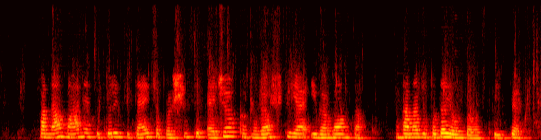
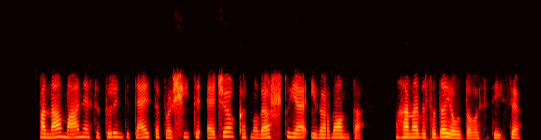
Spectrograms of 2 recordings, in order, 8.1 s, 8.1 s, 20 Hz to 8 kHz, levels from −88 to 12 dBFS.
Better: second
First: noise reduction (neural separator model SepFormer DNS4)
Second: none

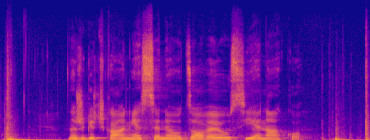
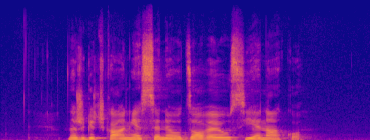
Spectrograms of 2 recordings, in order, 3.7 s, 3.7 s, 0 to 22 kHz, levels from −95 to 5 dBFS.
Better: second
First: background sound (Motor vehicle (road)); 1 dB below the speech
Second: none

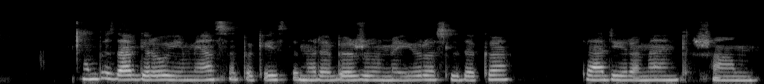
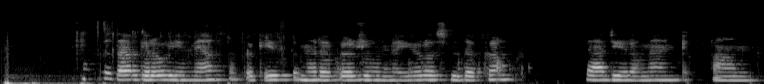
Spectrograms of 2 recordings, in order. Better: first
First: none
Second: noise reduction (neural mask model DeepFilterNet 3)

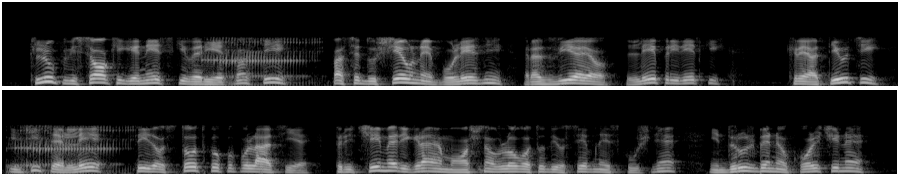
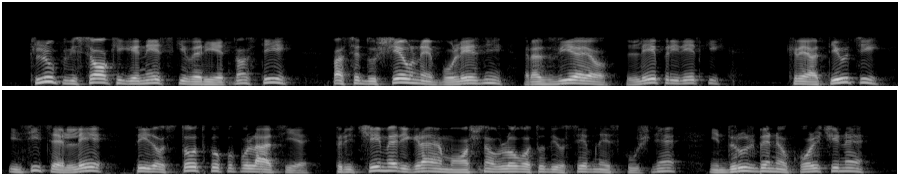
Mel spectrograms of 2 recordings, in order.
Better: second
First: background sound (Burping, eructation); 14 dB below the speech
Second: none

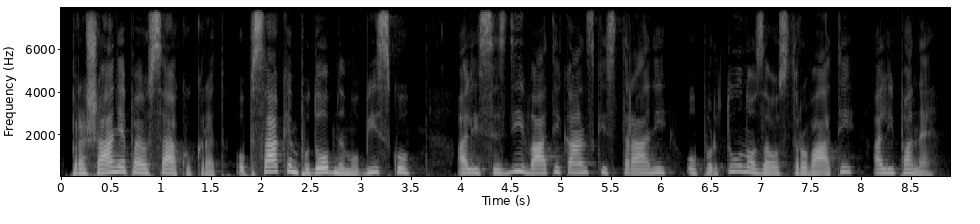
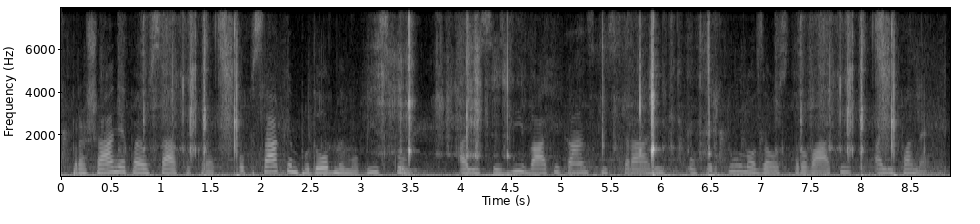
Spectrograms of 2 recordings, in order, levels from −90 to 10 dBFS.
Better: first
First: none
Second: background sound (Chewing, mastication); 3 dB above the speech

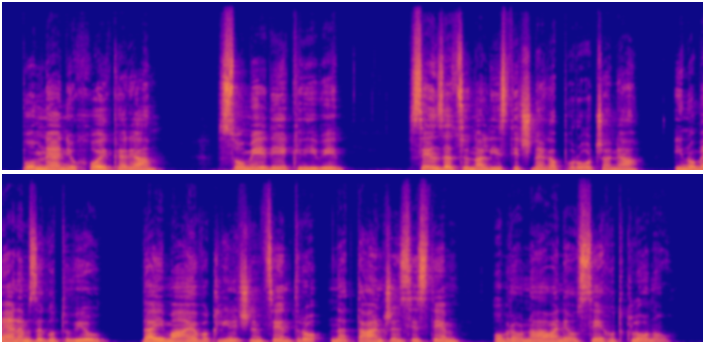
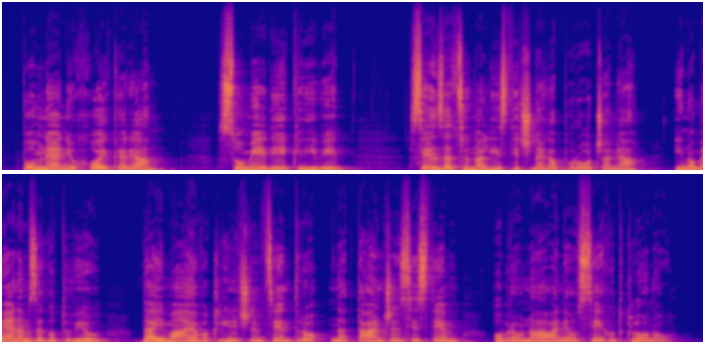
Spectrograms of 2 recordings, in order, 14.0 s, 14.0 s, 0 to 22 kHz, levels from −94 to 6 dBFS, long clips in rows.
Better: second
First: noise reduction (neural mask model DeepFilterNet 3)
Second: none

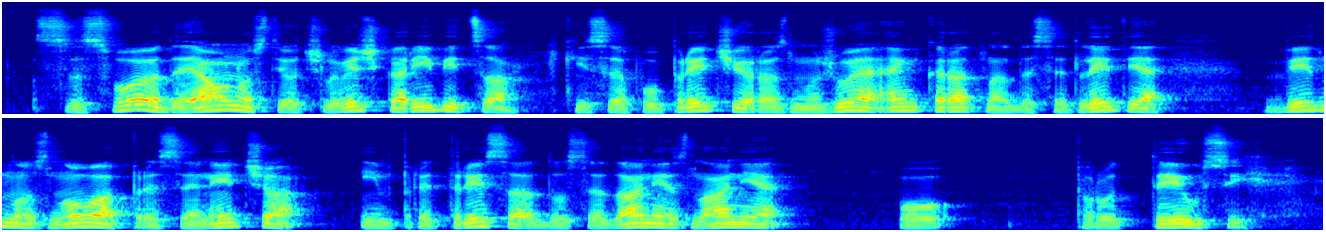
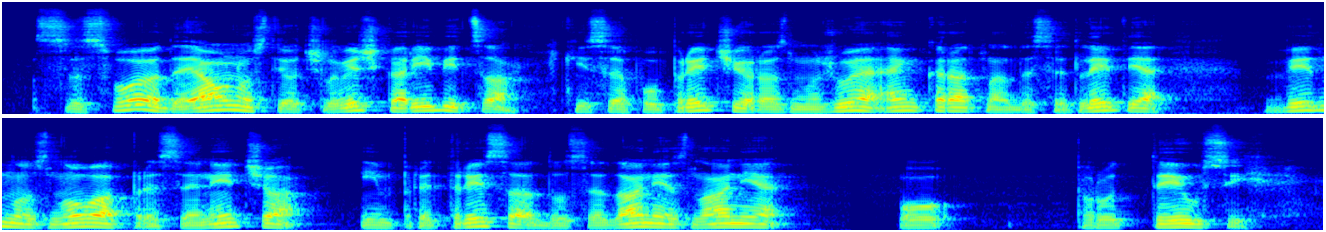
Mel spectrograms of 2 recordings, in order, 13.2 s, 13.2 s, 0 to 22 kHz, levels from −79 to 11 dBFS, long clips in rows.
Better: first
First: none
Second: noise reduction (neural mask model Resemble Enhance denoiser)

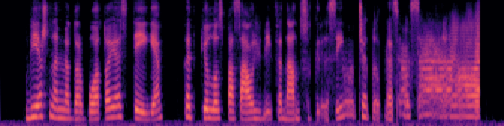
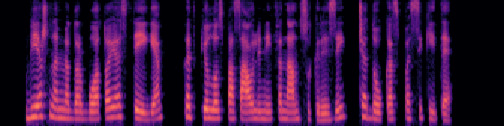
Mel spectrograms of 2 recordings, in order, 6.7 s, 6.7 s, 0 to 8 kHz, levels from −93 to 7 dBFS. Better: second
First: noise reduction (neural diffusion model UNIVERSE++)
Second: none

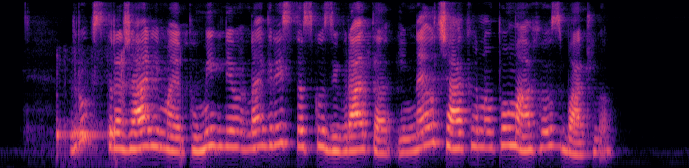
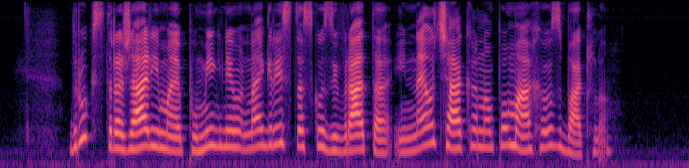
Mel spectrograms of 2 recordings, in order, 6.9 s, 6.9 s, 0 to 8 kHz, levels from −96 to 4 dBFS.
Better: second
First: noise reduction (neural mask model DeepFilterNet 3)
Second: none

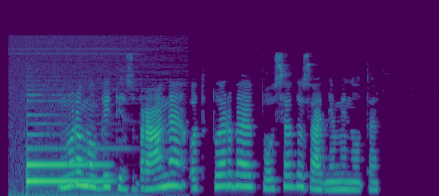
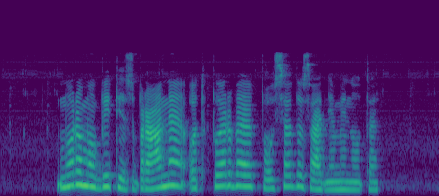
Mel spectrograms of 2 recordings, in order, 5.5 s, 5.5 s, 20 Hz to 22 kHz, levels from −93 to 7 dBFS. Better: second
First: noise reduction (classical method Wiener filter)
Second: none

